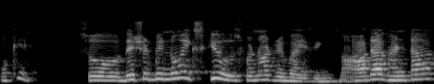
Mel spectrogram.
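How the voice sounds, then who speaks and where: A woman speaks fairly slowly at a medium pitch. Her voice is somewhat breathy, and her intonation is lively. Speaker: Upanishad teacher. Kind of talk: lecture.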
